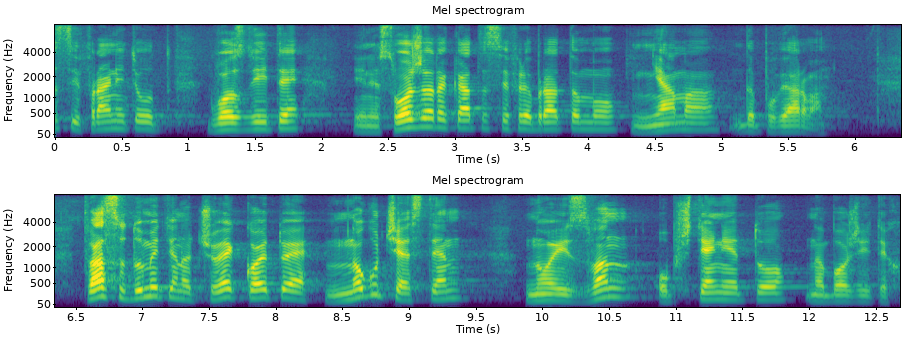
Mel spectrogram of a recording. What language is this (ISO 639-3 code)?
bul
